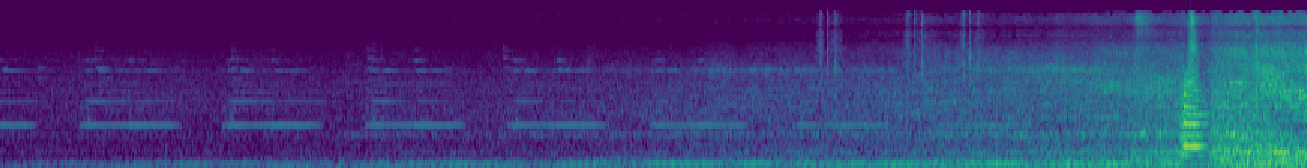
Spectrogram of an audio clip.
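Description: A CZ LOKO diesel locomotive running light approaches and passes close by. Its engine drone grows steadily louder to its loudest as it goes past near the end, with a short horn toot about ten seconds in. An electronic level-crossing warning bell dings a little more than once a second and fades out around the middle.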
